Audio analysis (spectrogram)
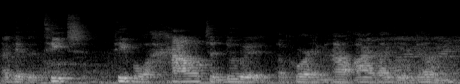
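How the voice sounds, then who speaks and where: A low-voiced man talks easily at a party mixer, circling back over his points as he explains. He stands back from the mic, and the room rings with heavy echo over the steady chatter of the crowd. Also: normal speed, far from the mic. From San Diego area. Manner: relaxed, repeats phrases, explains patiently. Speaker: interviewee, media production teacher. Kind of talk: casual interview chat. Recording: echoey event room, off-mic, noisy.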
